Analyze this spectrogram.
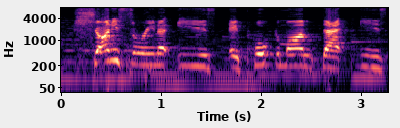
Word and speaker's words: Tsareena: No pun intended, because, you know, you don't pronounce the T in the name Tsareena. But anyways, ladies and gentlemen, I just gotta say, shiny Tsareena is a Pokemon that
